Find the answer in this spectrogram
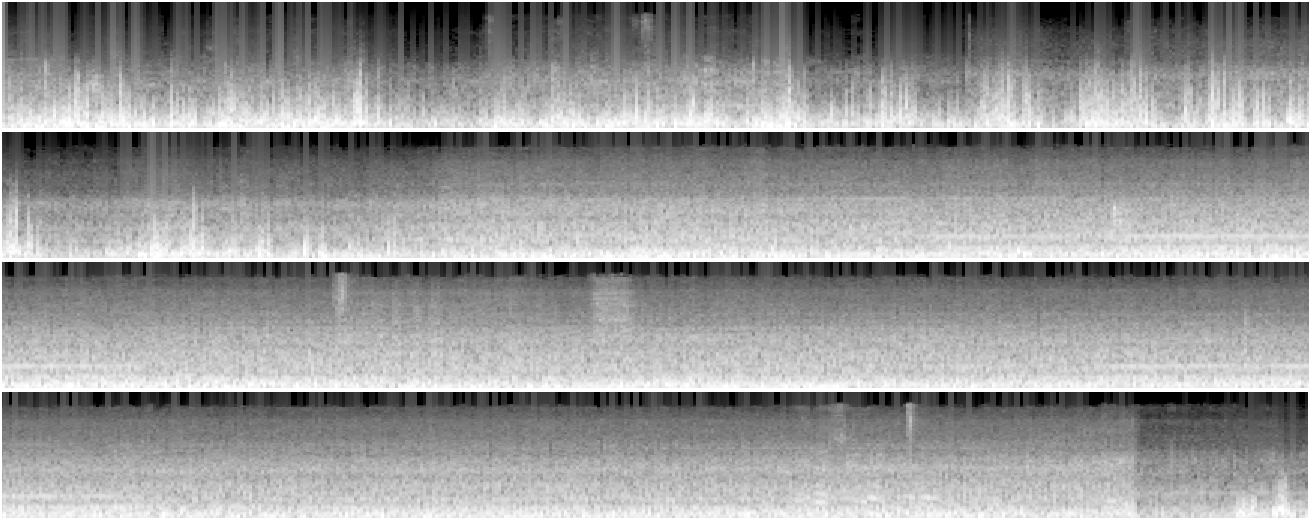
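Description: Steady low rumble of a car ferry's engines as it comes alongside the dock, with gusts of wind buffeting the microphone through the first several seconds. Two faint held tones sound, a few seconds apart, about halfway through.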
